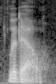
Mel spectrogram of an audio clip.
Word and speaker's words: Liddell: you pronounce your last name I answer it's pronounced Liddell let's practice how do you pronounce your last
